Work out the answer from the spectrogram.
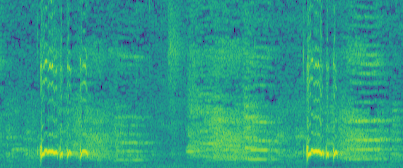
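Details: Zebra dove of local stock giving its loud manggung song, used to call a rival. Two rapid coo phrases about three seconds apart, separated by a rough, noisy stretch of background sound.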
